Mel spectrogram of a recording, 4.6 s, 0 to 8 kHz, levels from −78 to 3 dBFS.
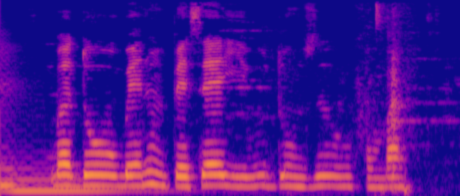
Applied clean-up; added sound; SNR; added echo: none; Guitar; 10 dB; none.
